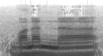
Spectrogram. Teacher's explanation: الالف فخمت شوي نحن مطالبون بالفتح ظننا لكن من غير تفخيم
